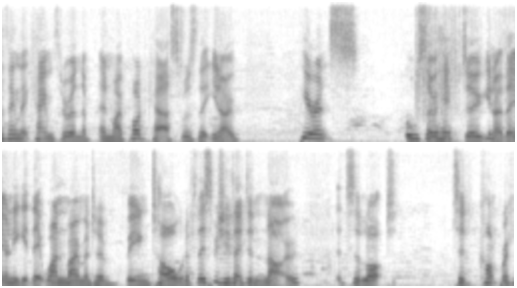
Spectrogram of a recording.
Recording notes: Live at Big Gay Out 2023.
